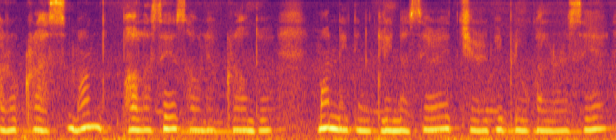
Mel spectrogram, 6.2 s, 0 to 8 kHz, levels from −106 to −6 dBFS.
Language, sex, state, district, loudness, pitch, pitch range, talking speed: Nagamese, female, Nagaland, Kohima, -17 LUFS, 225 Hz, 215-245 Hz, 175 wpm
